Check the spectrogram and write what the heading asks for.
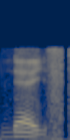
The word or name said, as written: Naest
